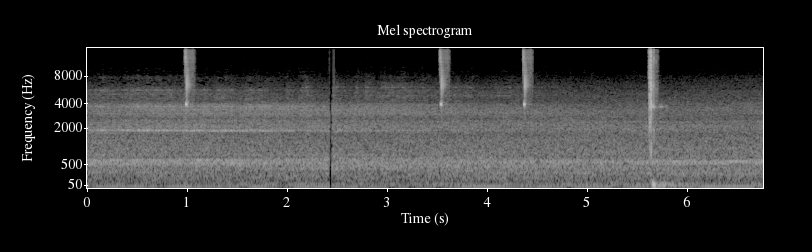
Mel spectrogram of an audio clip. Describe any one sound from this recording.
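Game interface clicks sound as menus open and close.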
